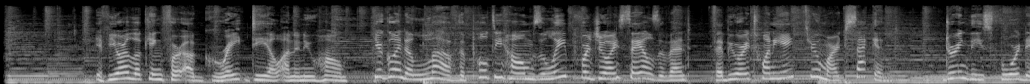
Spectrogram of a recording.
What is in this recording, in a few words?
Commercial, Female voices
